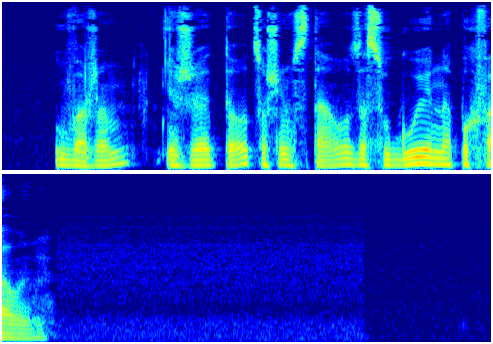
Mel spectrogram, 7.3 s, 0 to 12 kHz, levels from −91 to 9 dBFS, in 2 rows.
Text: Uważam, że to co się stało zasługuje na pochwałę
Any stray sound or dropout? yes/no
no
